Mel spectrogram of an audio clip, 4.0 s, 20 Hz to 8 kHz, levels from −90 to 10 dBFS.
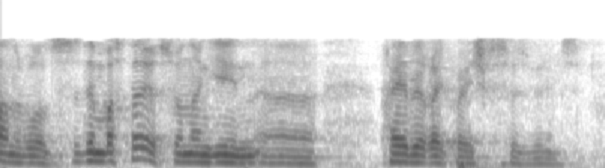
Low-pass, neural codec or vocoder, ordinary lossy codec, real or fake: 7.2 kHz; none; AAC, 16 kbps; real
